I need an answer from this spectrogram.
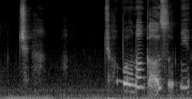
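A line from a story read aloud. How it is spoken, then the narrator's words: Crying. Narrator (Chinese): 小苗哭了起来，并说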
